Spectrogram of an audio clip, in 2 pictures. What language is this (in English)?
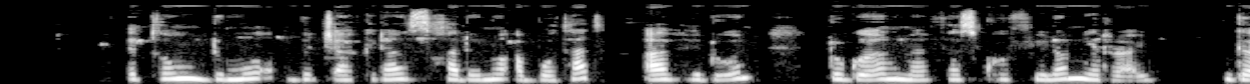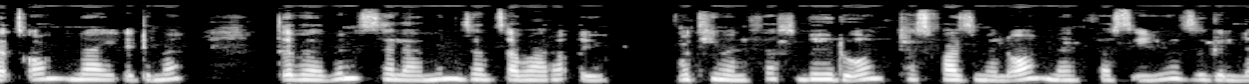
Tigrinya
